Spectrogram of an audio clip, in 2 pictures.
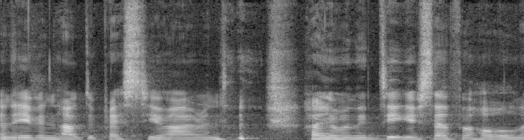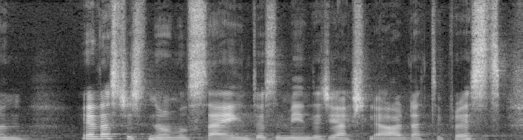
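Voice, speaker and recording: This woman speaks with a Norwegian accent at medium pitch. Her delivery is fairly quick, with monotone, flat intonation. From Oslo, Norway. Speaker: actor. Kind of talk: interview answer.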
